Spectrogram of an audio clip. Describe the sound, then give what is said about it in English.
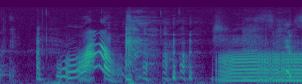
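A dog whose bark comes out cat-like, giving a few wavering, rising and falling yowls, then a longer steady whining cry near the end. “Is that going to bark? It's like a cat now. Her bark has gone downhill.”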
